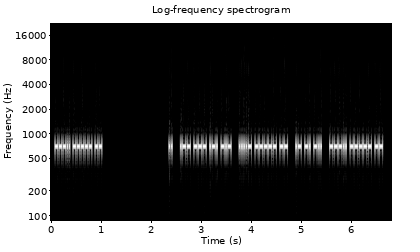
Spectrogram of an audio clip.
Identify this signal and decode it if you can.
Morse code, heard as a keyed tone, about 58 wpm, 700 Hz. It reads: 80M I WORK 40M AND 80M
